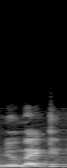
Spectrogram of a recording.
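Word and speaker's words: pneumatic: पी न्यूमेटिक bone, P silent है, न्यूमेटिक इसको बोलते हैं।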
